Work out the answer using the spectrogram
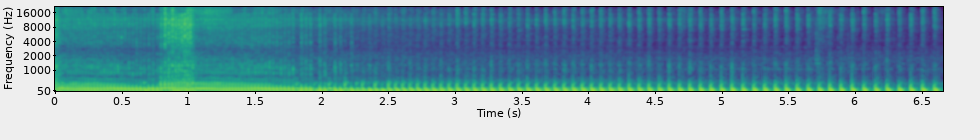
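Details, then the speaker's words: Kawasaki Lakota quad with new aftermarket exhaust, driveway run, exhaust smoking: loud crisp single-cylinder pulses slow evenly as revs fall, no knocks or misses; loud but not too loud, healthy engine. "Doesn't get better than that, man. I mean, it's loud, but it's not that loud. I think it sounds really good, dude."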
